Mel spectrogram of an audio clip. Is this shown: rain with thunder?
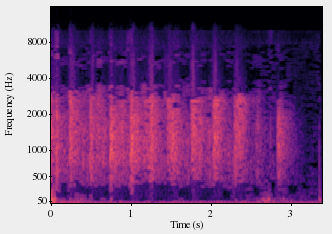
no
